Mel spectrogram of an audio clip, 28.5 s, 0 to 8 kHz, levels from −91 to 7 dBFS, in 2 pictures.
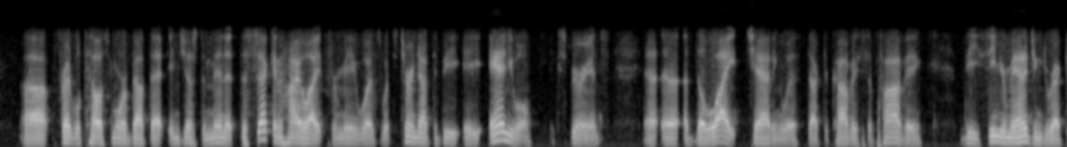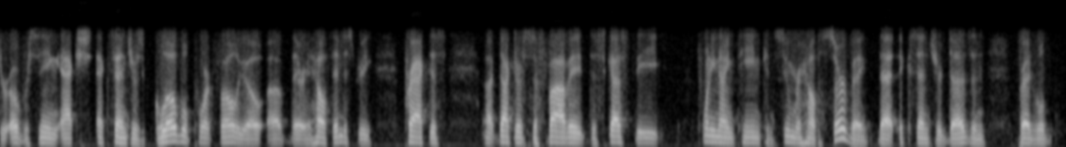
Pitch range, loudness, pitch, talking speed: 95-110 Hz, -26 LUFS, 100 Hz, 135 wpm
